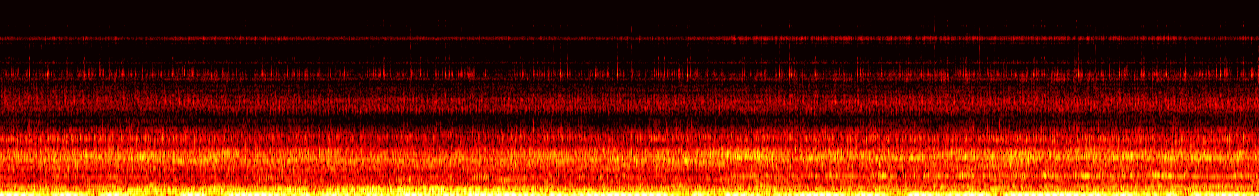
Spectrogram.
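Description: Steady drone of a running motor heard through the water by an underwater camera: a low hum under a constant whine, with the hum stronger in the first half.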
